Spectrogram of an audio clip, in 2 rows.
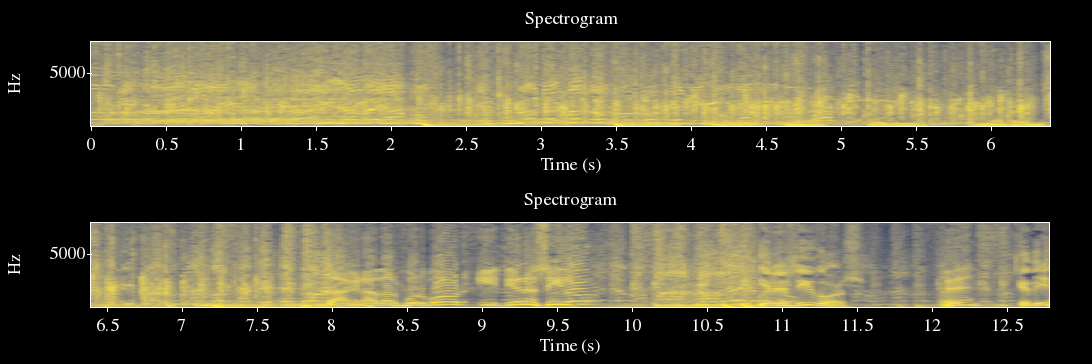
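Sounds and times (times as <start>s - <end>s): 
studio audience applause: 0.0s - 8.6s
speech: 8.1s - 10.0s, 10.7s - 12.7s.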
